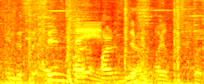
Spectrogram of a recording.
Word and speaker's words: Sinn Féin: The reason why I had no idea what you were saying is because how do you pronounce that? Sinn Féin. Sinn Féin.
